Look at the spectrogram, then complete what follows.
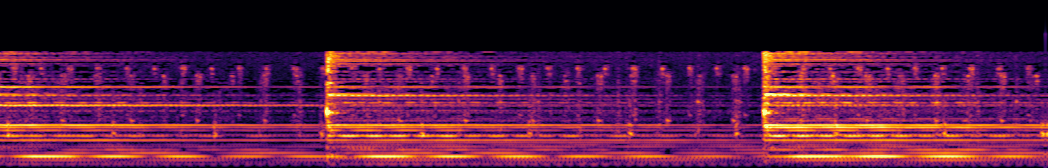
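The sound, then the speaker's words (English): A clock chimes with a sustained, resonant ringing tone, struck sharply twice, each strike blooming into long humming overtones over a faint, steady ticking. No one speaks. “Yes, listen to it chime.”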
